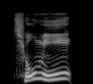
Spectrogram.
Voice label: "qiu2 mi2", 汉语口语; 汉语口语新时代-初级下

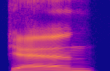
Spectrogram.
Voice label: "pian4", 汉语口语; 汉语口语新时代-初级下

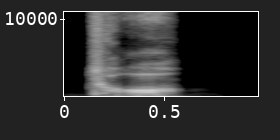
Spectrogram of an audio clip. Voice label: "chao3", 汉语口语; 汉语口语新时代-初级下

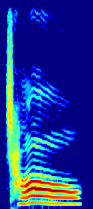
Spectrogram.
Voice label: "chao3", 汉语口语; 汉语口语新时代-初级下

